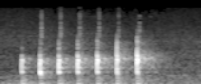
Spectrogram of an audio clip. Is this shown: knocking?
yes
